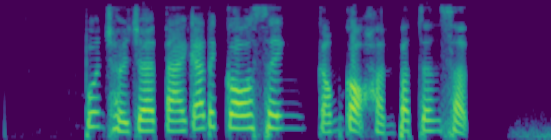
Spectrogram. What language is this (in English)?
Cantonese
